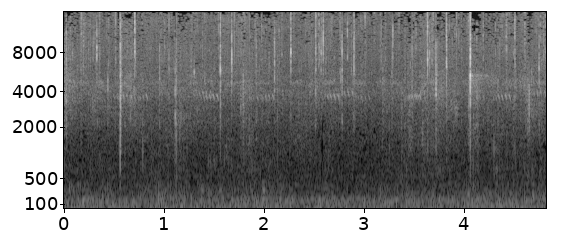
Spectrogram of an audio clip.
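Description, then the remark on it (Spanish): A bonfire crackles steadily, with irregular sharp pops and snaps over a low, continuous roar of burning. No one speaks. “mientras alegre cuidaba la hoguera y escuchaba atenta en espera ya que sus compañeros, pastores, pastoras, bajaran del monte al tibio rescoldo para calentar sus cansados cuerpos junto a la fogata de la alegre tienda pastoril.”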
